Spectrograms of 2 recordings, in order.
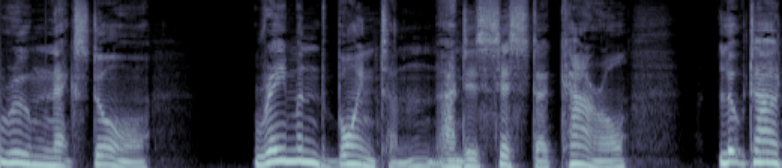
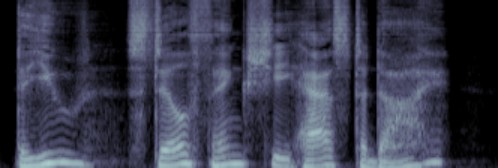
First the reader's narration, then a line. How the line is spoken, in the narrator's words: asked Raymond quietly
